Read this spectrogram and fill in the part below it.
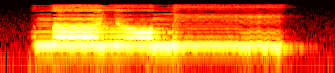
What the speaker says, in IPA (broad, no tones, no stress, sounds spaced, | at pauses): n ɐː lʲ ɔː n iː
